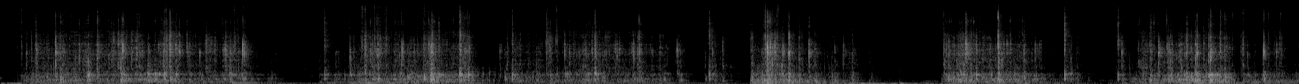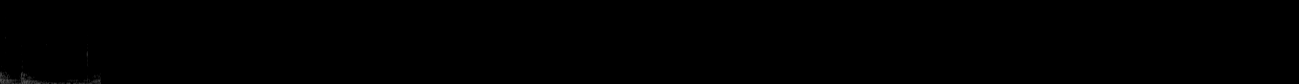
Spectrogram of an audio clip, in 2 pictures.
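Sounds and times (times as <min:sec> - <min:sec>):
chair: 0:00.0 - 0:14.0.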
